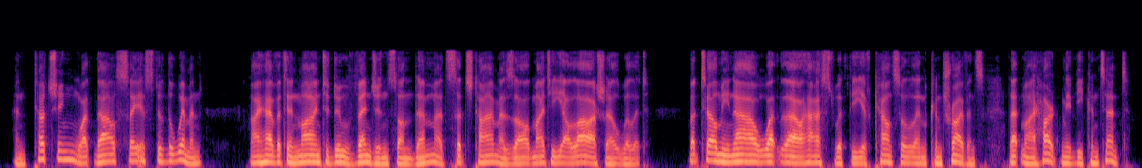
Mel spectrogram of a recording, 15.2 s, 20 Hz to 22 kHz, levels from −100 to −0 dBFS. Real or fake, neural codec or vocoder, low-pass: fake; codec, 24 kHz, 3 kbps, HILCodec; 7.2 kHz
